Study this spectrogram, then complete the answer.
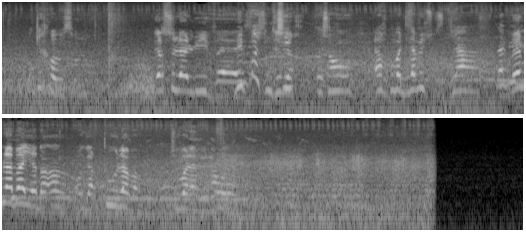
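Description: A child speaks with wonder close by.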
